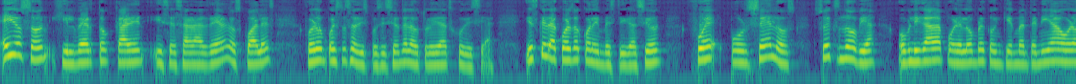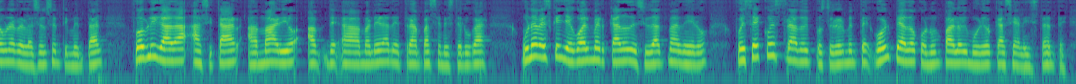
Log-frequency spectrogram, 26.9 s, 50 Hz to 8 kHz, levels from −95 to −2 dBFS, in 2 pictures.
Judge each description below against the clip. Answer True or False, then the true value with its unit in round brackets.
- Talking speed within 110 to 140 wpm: False (175 wpm)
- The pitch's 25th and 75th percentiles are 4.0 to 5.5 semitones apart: False (3.0 semitones)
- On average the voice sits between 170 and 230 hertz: True (185 Hz)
